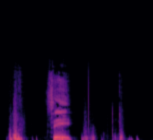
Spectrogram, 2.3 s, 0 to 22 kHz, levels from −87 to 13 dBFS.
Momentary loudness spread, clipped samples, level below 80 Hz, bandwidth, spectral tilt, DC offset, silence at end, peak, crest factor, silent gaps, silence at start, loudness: 21 LU; under 0.1%; -72 dBFS; 11.5 kHz; -4 dB/octave; under 0.1%; 0.45 s; -12 dBFS; 20 dB; none; 0.15 s; -30 LUFS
